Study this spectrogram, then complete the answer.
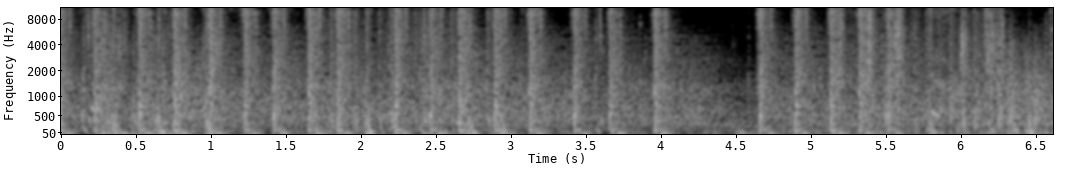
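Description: Rapid bursts of automatic gunfire in S.T.A.L.K.E.R. 2: Heart of Chornobyl on PS5, loud and dense shots crackling nearly continuously with a brief lull before the firing resumes.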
